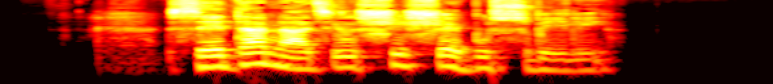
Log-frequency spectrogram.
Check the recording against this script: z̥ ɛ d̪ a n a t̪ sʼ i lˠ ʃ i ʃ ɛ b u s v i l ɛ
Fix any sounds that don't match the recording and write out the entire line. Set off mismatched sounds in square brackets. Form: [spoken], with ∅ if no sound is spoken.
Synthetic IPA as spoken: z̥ ɛ d̪ a n a t̪ sʼ i lˠ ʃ i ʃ ɛ b u s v i l [i]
